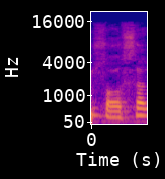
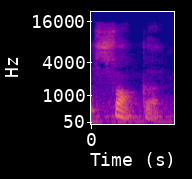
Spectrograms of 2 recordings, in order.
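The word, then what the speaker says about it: soccer: अब इसमें देखो सॉकर, इसको हम सॉसर नहीं पढ़ते, इसको हम क्या पढ़ते हैं? सॉकर. We pronounce both the letter C एज a single के साउंड, सॉकर, सॉकर.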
